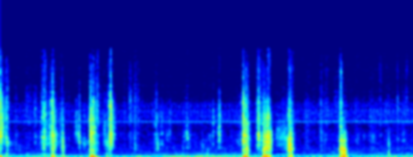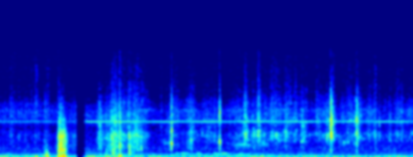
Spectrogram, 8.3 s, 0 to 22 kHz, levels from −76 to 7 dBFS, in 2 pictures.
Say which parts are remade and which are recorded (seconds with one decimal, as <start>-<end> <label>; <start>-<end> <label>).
0.0-0.7 remade; 0.7-2.2 recorded; 2.2-5.0 remade; 5.0-6.5 recorded; 6.5-7.8 remade; 7.8-8.3 recorded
